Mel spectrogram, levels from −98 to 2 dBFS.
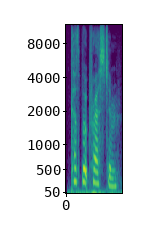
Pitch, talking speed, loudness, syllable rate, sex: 220 Hz, 180 wpm, -18 LUFS, 6.1 syllables/s, female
